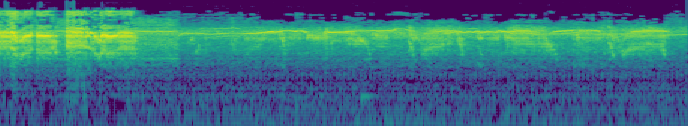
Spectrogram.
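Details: Swiftlets calling: dense high chirps and twittering with squeaky notes packed close together, loudest in the first second, then a softer continuous chatter of many birds.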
